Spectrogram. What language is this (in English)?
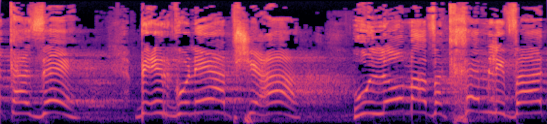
Hebrew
